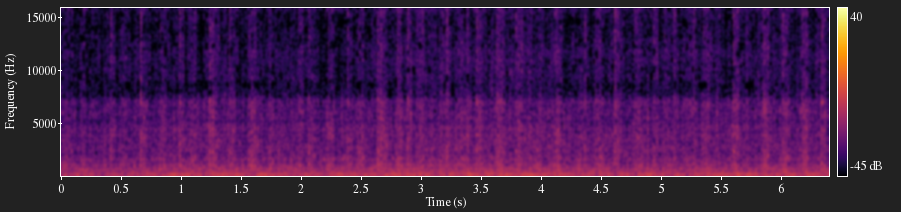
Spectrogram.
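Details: Case 580C backhoe diesel after valve adjustment, injector lines cracked; fast uneven clatter about four ticks a second, second cylinder weak; owner suspects second injector, valve or piston rings, not the line: diesel misfire.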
